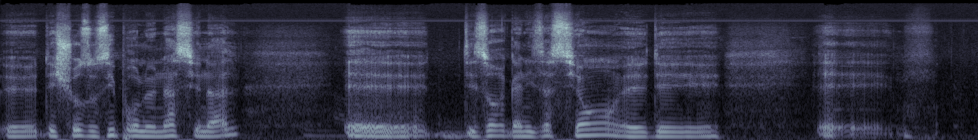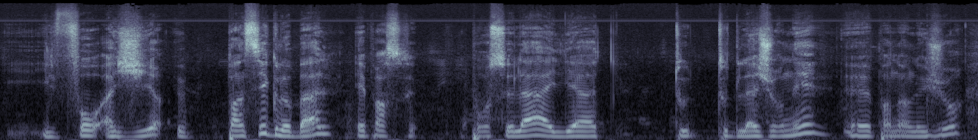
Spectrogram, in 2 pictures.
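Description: A young man with an Italian accent speaks slowly and haltingly, stopping to search for his words. His voice is dark and gravelly. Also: a little high. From Italy. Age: 20s. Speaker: guest, climate activist. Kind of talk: radio interview.

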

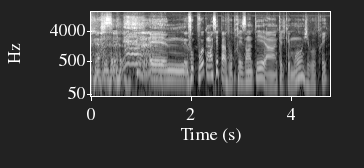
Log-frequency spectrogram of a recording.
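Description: A man's voice: medium pitch, expressive, normal speed, warm tone. A man hosting a live radio interview, friendly and a little hesitant, with fillers. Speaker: radio host.

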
